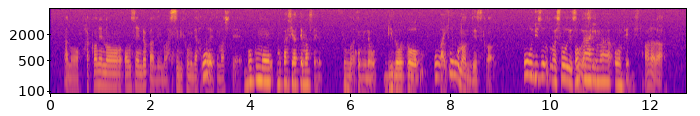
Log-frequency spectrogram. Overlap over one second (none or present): none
